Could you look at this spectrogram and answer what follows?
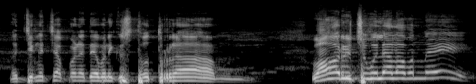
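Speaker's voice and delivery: loud, high, fast preacher's call; preaching shout. Acted. Preacher urging the congregation to raise both hands, shouting.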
